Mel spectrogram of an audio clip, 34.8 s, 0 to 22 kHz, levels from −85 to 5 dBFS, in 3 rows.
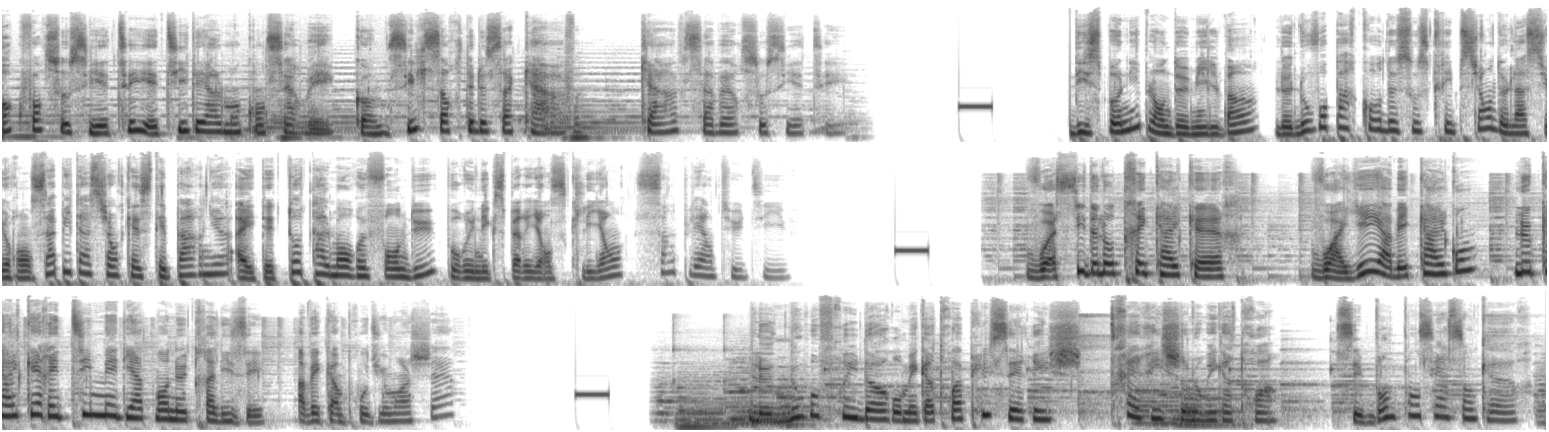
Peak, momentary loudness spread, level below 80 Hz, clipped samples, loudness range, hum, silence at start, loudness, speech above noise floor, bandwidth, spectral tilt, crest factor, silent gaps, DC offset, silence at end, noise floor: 0 dBFS; 15 LU; -44 dBFS; under 0.1%; 10 LU; none; 0 s; -18 LUFS; over 72 dB; 19 kHz; -4 dB/octave; 18 dB; 6.56-7.17 s, 7.51-7.90 s, 17.67-18.29 s, 18.62-18.92 s, 26.73-27.48 s, 27.81-28.03 s; under 0.1%; 0 s; under -90 dBFS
